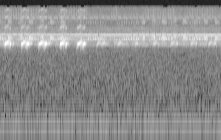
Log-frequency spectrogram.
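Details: Grass insects on a deep autumn night in Changnyeong, South Gyeongsang, Korea: five bright high chirps in quick succession over the first two seconds, then a steady high shimmering trill continuing, with a faint low hum underneath.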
